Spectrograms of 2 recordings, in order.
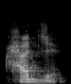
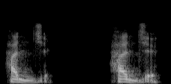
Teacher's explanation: কলকলা দিলাম বাতাস বের হলো না এবং ফাস্ট স্টপ করলাম কারণ কলকলা দেওয়ার সময় যে ফাস্টের যে স্টপটা সেটা অনেক ফাস্ট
